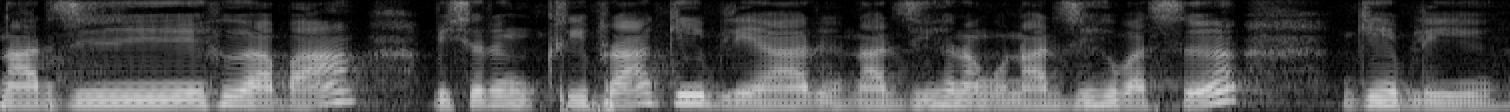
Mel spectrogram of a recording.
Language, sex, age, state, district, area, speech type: Bodo, female, 45-60, Assam, Kokrajhar, urban, spontaneous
